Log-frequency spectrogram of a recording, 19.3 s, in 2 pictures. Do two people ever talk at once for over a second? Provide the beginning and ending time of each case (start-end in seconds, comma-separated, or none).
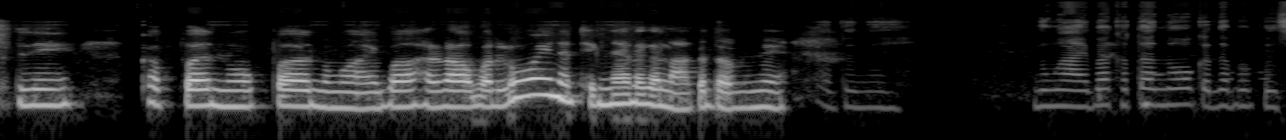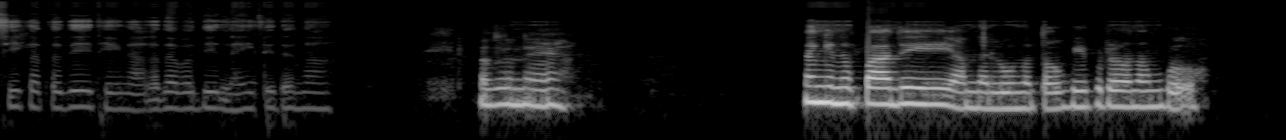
none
